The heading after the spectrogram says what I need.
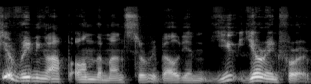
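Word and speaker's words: Münster: it's Munster, like the okay, I It's a see.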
